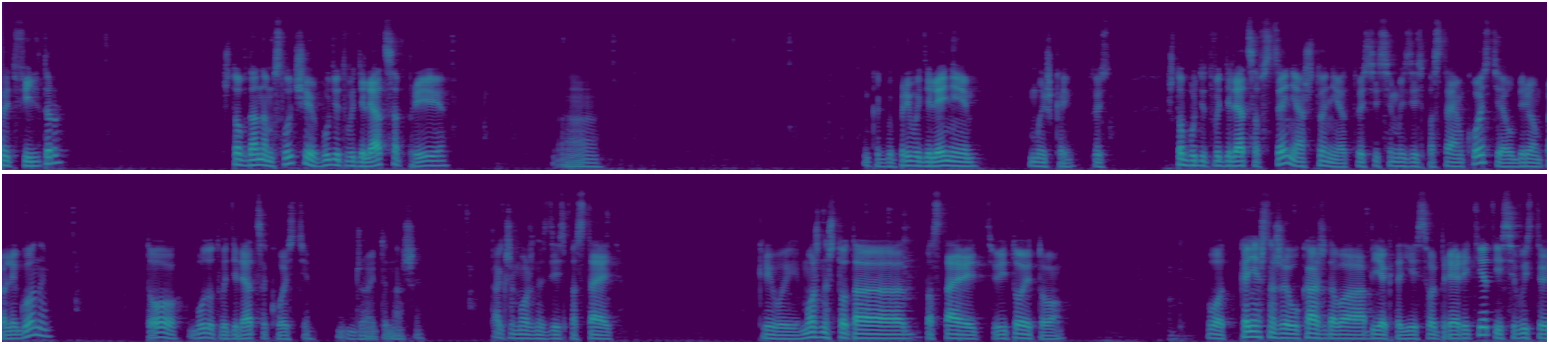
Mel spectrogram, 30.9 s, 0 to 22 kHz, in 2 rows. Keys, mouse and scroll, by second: 0.3 click, 2.6 click, 3.9 click, 5.6 click, 7.2 click, 9.0-9.4 drag, 14.0 click, 14.8 click, 15.6 click, 20.0 click, 20.4 click, 21.1 click, 23.5 click, 24.0 click, 28.3 click.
